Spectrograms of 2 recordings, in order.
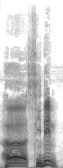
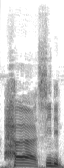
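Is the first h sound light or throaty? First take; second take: light; throaty. First: The first h is a light, plain h. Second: The first h is strong from the throat. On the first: The speaker calls it wrong. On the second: The speaker calls it right. "Ha, pedas"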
